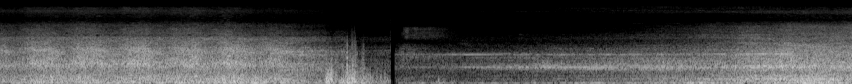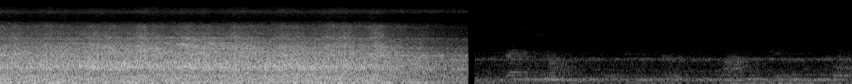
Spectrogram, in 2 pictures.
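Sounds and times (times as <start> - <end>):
train passing at speed: 0.0 - 13.3
faint high whine: 4.0 - 7.9.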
